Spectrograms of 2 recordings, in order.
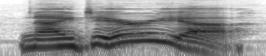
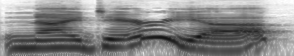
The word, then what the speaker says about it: Cnidaria: in the video phylum nigeria that c is silent you may not know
